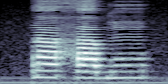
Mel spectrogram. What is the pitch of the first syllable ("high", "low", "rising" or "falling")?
high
